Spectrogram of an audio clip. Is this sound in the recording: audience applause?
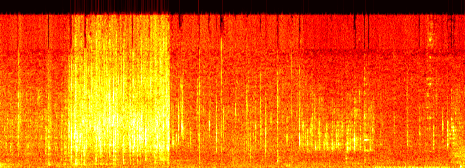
no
